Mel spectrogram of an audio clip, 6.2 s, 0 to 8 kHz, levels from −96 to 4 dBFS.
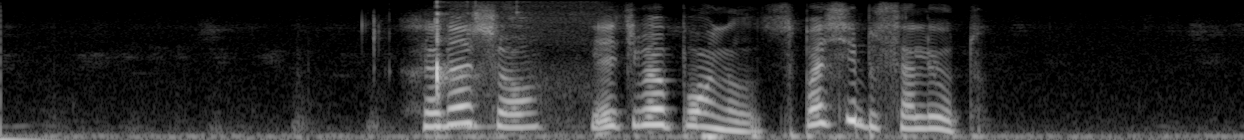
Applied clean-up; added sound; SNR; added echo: none; Raindrop / Drip; 2 dB; none.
